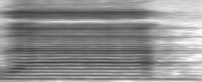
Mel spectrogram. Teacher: ज़बान को 2 दांतों के दरमियान पकड़ने वाला ज़ाल, नरम हरूफ है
